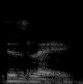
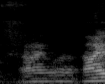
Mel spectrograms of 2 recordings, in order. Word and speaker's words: Islay: distilled by ardbeg distillery and the isle of islay it's like no all right all right i already pronounced it wrong huh nicely i don't know kylie isla isla there we go isle isle of isla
